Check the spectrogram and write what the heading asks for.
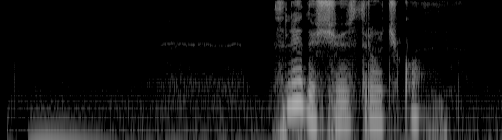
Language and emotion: Russian, sad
